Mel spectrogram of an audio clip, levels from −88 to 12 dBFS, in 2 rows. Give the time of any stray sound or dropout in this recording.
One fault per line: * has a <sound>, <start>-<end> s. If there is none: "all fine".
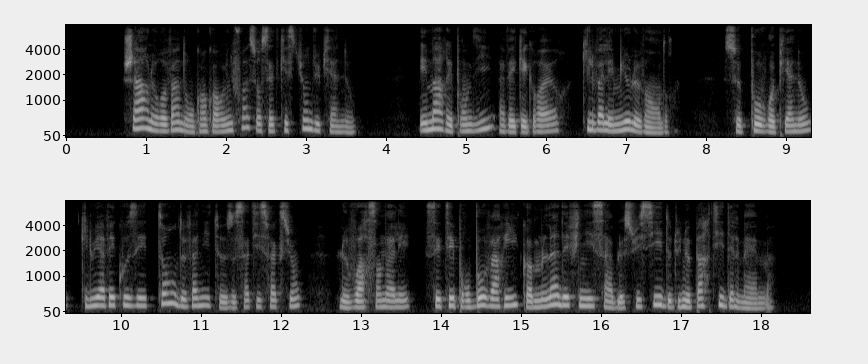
all fine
